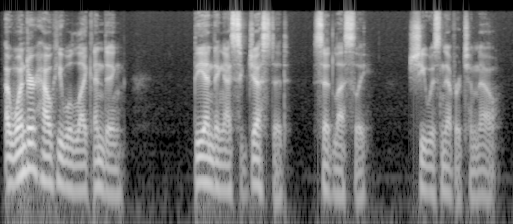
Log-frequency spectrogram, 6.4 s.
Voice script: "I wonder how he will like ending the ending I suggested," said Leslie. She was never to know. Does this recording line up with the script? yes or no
yes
